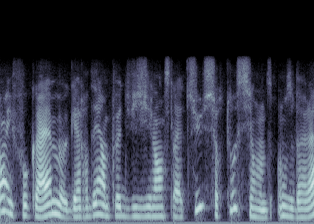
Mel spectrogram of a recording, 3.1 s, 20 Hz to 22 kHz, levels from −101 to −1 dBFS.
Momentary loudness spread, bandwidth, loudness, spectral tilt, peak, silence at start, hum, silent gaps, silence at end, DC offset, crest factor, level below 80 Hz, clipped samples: 8 LU; 7.8 kHz; -24 LUFS; -6.5 dB/octave; -4 dBFS; 0 s; none; none; 0 s; 0.9%; 20 dB; -56 dBFS; under 0.1%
